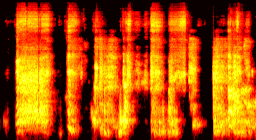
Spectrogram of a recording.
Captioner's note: grunting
